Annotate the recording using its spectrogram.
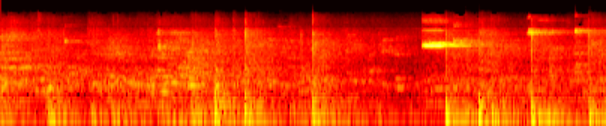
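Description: Players' voices and scattered sharp thumps of a ball bouncing on a hardwood gym floor between volleyball rallies, with a few short high squeaks; the loudest burst comes near six seconds in. All of it echoes in a large hall.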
